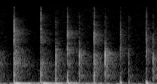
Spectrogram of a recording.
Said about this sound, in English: I'll give you some polite golf applause for that.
